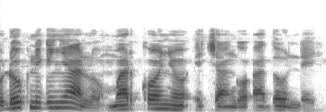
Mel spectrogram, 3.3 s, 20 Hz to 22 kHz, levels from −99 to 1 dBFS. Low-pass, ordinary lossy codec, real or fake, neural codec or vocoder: none; none; real; none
